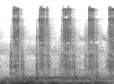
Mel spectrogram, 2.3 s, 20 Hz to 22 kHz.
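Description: Hand ratchet spanner with a T20 Torx bit clicking as it is swung back and forth, loosening a tail-light retaining screw; about four short ratchet bursts, roughly two a second.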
